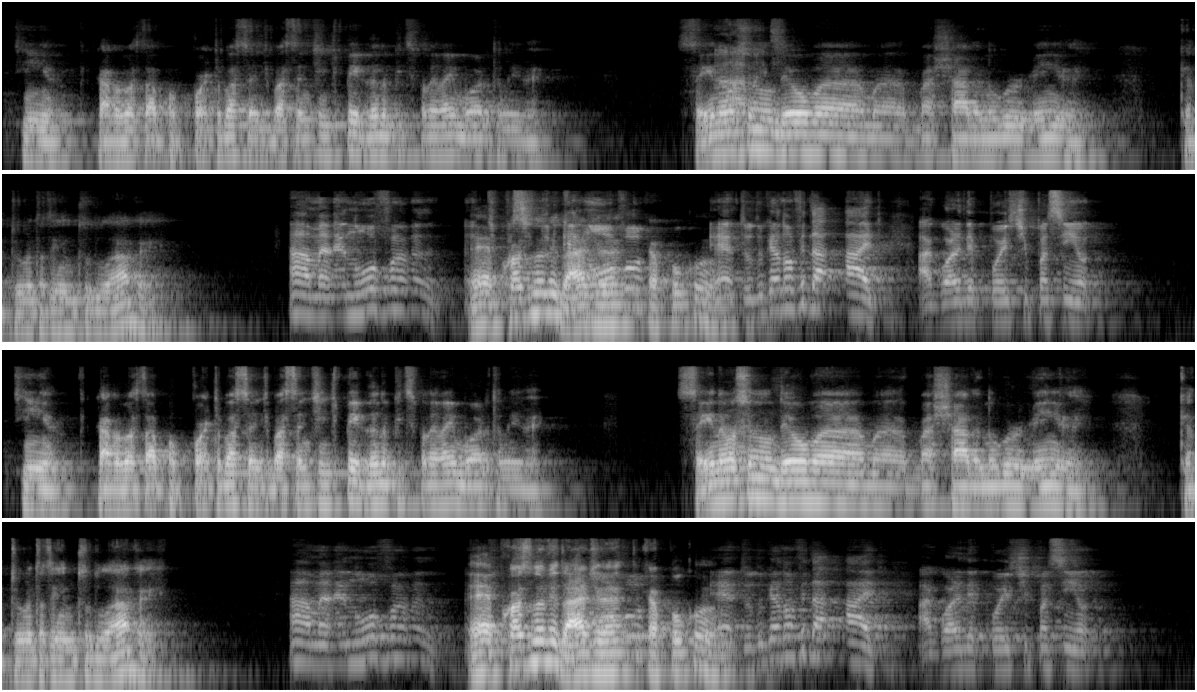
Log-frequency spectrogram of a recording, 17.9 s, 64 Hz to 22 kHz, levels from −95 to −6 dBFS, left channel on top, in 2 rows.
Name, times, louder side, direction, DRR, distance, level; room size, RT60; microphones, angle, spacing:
voice 1, 0.7-4.1 5.1-8.1 8.8-10.1 12.4-14.4, right 4 dB, 70° right, 0.8 m, -30 dB
voice 2, 5.3-5.7 11.1-13.8 14.3-17.1, left 4 dB, 85° left, 1.7 m, -38 dB
18.0 x 14.0 x 4.6 m
head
